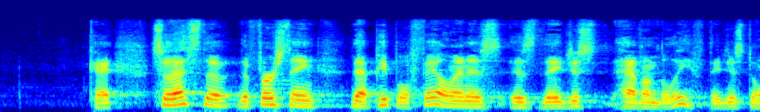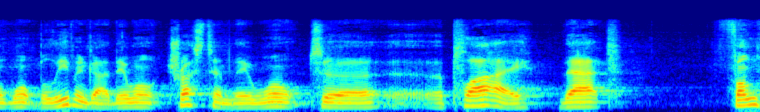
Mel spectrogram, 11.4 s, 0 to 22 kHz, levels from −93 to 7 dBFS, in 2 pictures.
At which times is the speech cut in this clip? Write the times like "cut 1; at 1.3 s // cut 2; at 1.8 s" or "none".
cut 1; at 7.4 s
